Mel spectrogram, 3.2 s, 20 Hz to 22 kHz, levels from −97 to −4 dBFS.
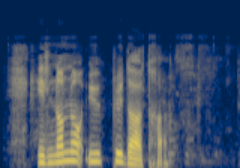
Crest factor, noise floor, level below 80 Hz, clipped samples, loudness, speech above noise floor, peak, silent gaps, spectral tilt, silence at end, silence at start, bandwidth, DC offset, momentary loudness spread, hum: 20 dB; -63 dBFS; -60 dBFS; under 0.1%; -21 LUFS; 42 dB; -4 dBFS; none; -7 dB/octave; 0.9 s; 0.15 s; 7.6 kHz; under 0.1%; 15 LU; none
